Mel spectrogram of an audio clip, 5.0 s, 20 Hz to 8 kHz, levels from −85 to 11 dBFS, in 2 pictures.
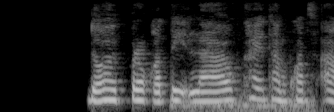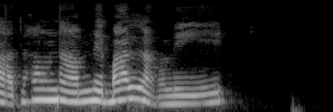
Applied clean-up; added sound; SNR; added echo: neural mask model DeepFilterNet 3.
